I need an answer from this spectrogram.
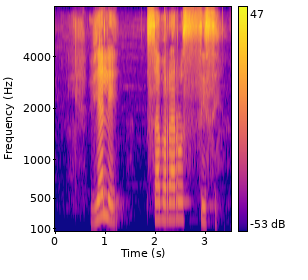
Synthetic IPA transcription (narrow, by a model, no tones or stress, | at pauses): bjalɪ | sabʊrarɔsiːsɪ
